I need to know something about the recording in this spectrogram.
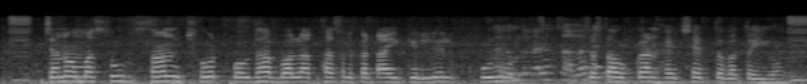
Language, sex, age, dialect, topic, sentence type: Maithili, male, 18-24, Angika, agriculture, question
